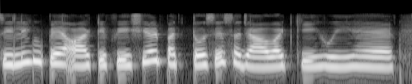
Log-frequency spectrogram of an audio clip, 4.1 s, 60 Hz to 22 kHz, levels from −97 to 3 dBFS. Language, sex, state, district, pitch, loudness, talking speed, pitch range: Hindi, female, Jharkhand, Ranchi, 220 Hz, -13 LUFS, 130 wpm, 205-250 Hz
